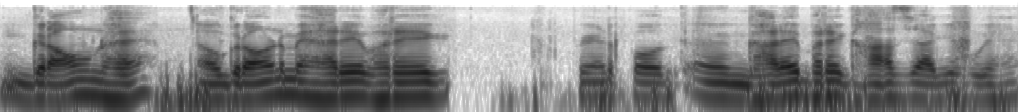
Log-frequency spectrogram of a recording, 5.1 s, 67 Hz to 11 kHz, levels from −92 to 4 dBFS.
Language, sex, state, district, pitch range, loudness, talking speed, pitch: Hindi, male, Chhattisgarh, Rajnandgaon, 120-135 Hz, -17 LUFS, 175 wpm, 130 Hz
